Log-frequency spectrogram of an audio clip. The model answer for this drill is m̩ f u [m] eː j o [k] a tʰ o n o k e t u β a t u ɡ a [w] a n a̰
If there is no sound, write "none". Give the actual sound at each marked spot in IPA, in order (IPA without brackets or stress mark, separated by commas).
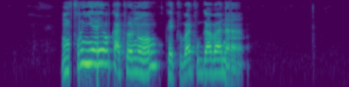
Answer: ɲ, k, β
